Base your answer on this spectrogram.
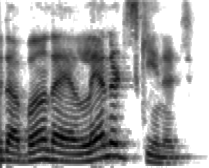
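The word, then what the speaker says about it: Lynyrd Skynyrd: Só que é, o nome, na moral mesmo, é Pronounced Leonard Skinner.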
